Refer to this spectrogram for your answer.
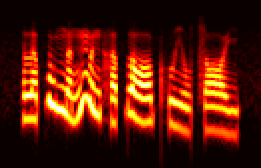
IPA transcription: l ɐ˨˥ p̚ o˧ w n̪ ɐ˨˥ n m ɵ˧ n h ɐ˨˥ p̚ l ɔː˨˧ kʷʰ iː˨˩ w t͡s ɔː˨˩ j

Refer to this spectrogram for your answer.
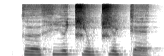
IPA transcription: k əː˨˩ x i˨˦ ə̯ t͡ɕ ə˨˩ w t͡ɕ ə˧ j k ɛ˨˩

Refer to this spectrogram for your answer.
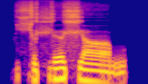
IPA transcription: ç ʌ fʲ ɜ xʲ ɑ m

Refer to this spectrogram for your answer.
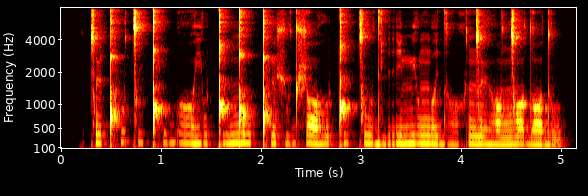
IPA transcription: ǀ ʏ ǃʰ ṳ ǀ i̤ ǃʰ ṳ bʱ ɔ̤ j u ǃ i̤ ŋ͡ǃ u ǃʰ ʏ ʃ ṳ d ʃ ɔ ɦ u ǃ i̤ ǀ u d i̤ r i mʲ u ŋʷ i dʱ ɔ̤ x ŋ͡ǀ ʏ ɦ ɔ ŋ͡ǀ ɔ d ɔ d u

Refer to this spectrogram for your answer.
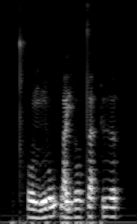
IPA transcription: t̪ʰ o˨˩ n ɲ o˨˦ w h w a̰˧˨ j l o˧ t̪ a˦˥ t̚ ʔ ɨ˧ ə̯

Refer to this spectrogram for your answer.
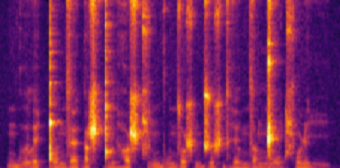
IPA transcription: m b ɯ l e ǃ o n z ɛ ɡ a ʂ ǃ i l ɦ ʌ ʂ t͡ɕ u ŋ ɡ u n z o ʂ n d͡ʒ u ʂ dʱ e l n z ʌ ŋ͡ǁ o t͡ɕʰ u ɳ i

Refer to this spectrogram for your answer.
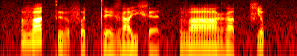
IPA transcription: v a˦˥ t̚ t̪ ɨ̰˧˨ ə̯ f ə˨˩ t̚ t̪ e˧˩ ɣ a˨˦ j x ɛ˨˩ t̚ | v aː˧ ɣ a˨˩ t̚ t͡ɕ ə˦˥ p̚

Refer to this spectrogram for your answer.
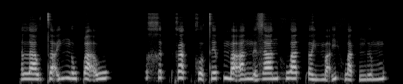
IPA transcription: l a˨˩ w t̪ a̰˧˥ j ŋ ə˧ w ɓ a̰˧˥ w | x ə˦˥ t̚ k a˦˥ k̚ x o˧˩ t̪ e˦˥ p̚ m a̰ː˧˥ n ɨ̰˧˨ z a˧ n h w a˦˥ t̚ ʔ ə˨˩ j m a̰˧˥ j h w a˨˩ k̚ ŋ ɨ˨˦ m

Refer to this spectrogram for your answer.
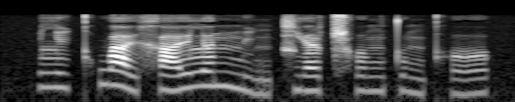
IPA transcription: l i˥˧ kʰ w a˥˩ ɪ̯ x a˧˥ ɪ̯ l ə˥ n n̪ ḭ˨˩ ŋ t͡ɕ j ɛ˥ ʈ͡ʂʰ ɤ˥ ŋ t̪ ʊ˥˩ ŋ kʰ ɤ˧˥

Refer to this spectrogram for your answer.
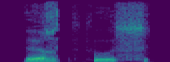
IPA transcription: ɘ ʁ t͡sʼ u s

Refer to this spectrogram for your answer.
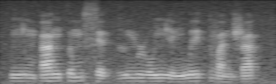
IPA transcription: ɲ ə˨˩ m ʔ a˧ ŋ t̪ ə˧˥ m s ɛ˨˩ k̚ ɣ ɨ˧ m ɹ o˧˥ ɲ e˨˩˦ n w e˦˥ t̚ v a˨˩ n ʂ a˦˥ k̚

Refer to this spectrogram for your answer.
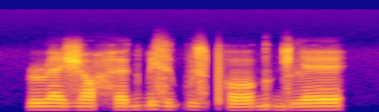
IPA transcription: ɹ æ ʒ ɑ h ɜ ɡ ɓ ɪ z ɜ kʷ ɒ z pʰ ɔː ɡ ʊ ɡ i l ɛ

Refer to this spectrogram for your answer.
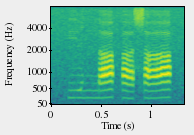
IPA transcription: j i nː a h a s a

